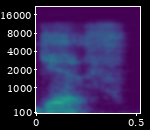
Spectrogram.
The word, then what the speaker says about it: GIF: know where i stand in my politics it's pronounced gif and worse than that it's okay to put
